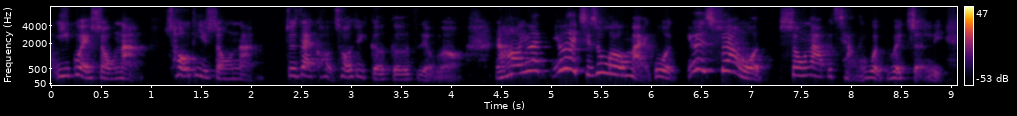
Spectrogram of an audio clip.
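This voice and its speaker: A woman's voice: mid-range voice, sharp tone. A woman, co-hosting a casual chat and telling a rambling story full of fillers. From Taiwan. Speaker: podcast co-host.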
